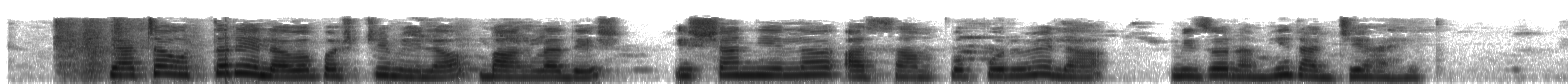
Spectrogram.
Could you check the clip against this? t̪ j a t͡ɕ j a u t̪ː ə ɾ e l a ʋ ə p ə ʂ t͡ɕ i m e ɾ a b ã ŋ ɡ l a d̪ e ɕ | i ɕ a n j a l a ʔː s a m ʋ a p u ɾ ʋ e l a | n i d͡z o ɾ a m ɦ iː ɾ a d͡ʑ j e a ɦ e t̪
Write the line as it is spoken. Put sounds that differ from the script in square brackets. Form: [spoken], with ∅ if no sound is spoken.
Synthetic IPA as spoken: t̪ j a t͡ɕ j a u t̪ː ə ɾ e l a ʋ ə p ə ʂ t͡ɕ i m e [l] a b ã ŋ ɡ l a d̪ e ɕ | i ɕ a n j [e] l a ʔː s a m ʋ [ə] p u ɾ ʋ e l a | [m] i d͡z o ɾ a m ɦ iː ɾ a d͡ʑ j e a ɦ e t̪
